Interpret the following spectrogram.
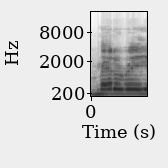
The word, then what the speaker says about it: Metairie: The Oscar Metairie and all, yeah, you're right.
